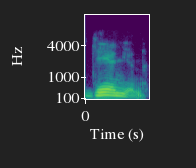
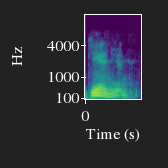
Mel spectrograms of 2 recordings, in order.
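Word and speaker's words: Gagnon: of a transition so my last name is ghanian g-a-g-n-o-n ghanian okay it's french it's like canyon but ghanian and the joke always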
